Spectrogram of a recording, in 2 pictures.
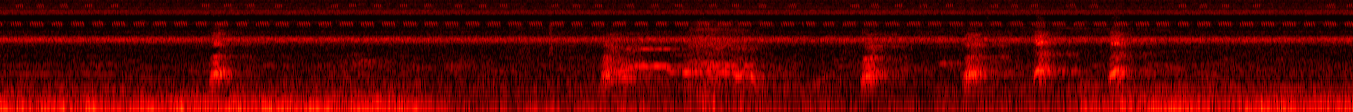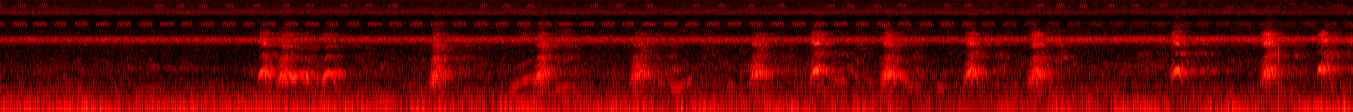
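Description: Night ambience: a steady chorus of insects with a pulsing high trill. Short, irregular barks of distant dogs come more often in the second half.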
